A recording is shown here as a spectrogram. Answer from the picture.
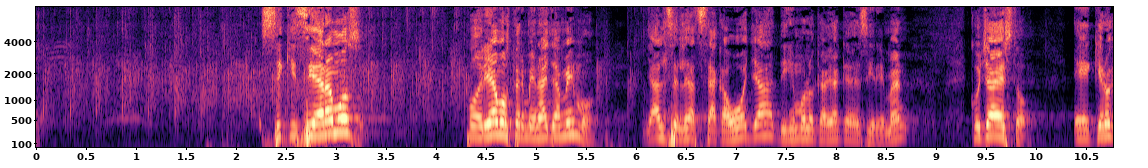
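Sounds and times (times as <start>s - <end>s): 
audience applause: 0.0s - 6.2s
speech: 2.2s - 3.4s, 4.3s - 8.8s, 9.4s - 10.7s.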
